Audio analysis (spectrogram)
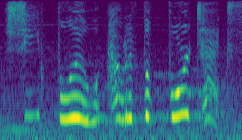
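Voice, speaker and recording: A woman voicing a small, excitable, cute companion creature in a video game, with exclamatory delivery. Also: very high voice, slow pace, slight background noise. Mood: urgent, curious.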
